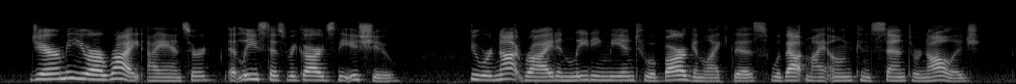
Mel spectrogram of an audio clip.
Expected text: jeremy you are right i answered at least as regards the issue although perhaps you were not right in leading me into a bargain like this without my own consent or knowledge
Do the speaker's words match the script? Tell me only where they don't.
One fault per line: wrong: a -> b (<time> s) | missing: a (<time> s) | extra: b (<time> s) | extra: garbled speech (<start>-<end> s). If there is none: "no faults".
missing: although perhaps (4.0 s)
